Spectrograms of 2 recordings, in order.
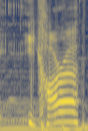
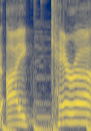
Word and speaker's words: Ikara: don't even think there's a proper way to pronounce it. I say Ikara, but I've heard Ikara, I've heard Ikara.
